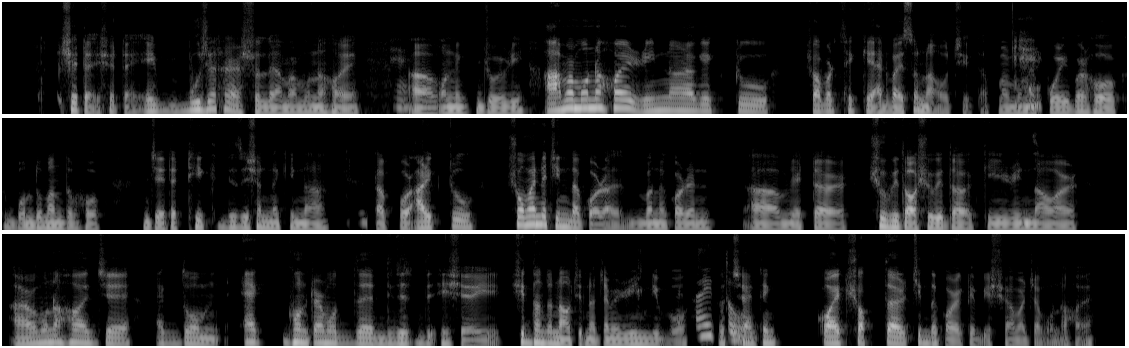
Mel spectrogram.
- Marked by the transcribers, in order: in English: "আই থিংক"
- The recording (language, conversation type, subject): Bengali, unstructured, ঋণ নেওয়া কখন ঠিক এবং কখন ভুল?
